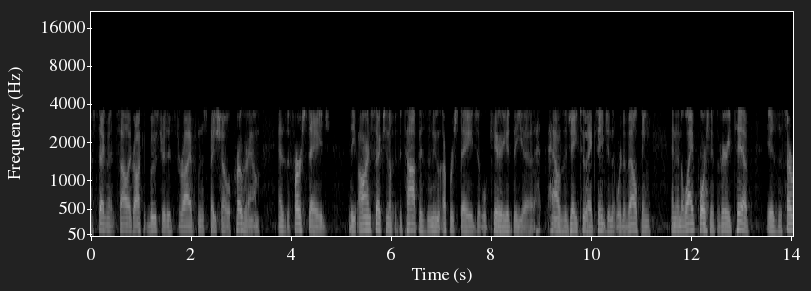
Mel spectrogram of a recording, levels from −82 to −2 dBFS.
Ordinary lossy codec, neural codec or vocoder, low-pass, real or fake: AAC, 24 kbps; codec, 16 kHz, 1.1 kbps, Voila-Tokenizer; 3.6 kHz; fake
